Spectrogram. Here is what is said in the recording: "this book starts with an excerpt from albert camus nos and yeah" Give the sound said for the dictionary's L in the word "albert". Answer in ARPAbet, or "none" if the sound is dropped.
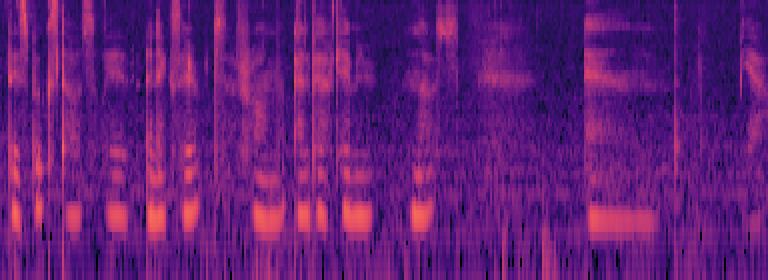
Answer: L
